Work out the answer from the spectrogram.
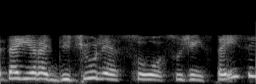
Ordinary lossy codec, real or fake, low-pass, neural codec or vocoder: AAC, 16 kbps; fake; 7.2 kHz; vocoder, 22.05 kHz, 80 mel bands, Vocos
